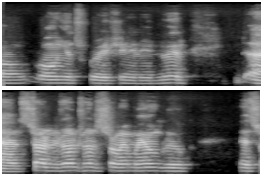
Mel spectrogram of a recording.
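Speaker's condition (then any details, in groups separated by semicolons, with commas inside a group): Spastic quadriplegia cerebral palsy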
